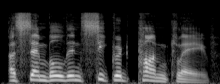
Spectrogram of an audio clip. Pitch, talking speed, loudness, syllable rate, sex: 165 Hz, 110 wpm, -17 LUFS, 4.5 syllables/s, male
